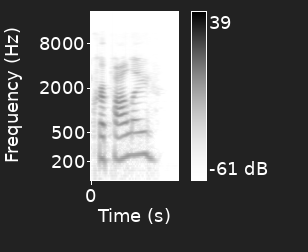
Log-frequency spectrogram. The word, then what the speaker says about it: Kripalu: And I read that you were reading through the Kripalu. Am I saying it right? Kripalu? – Yeah, that's right.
